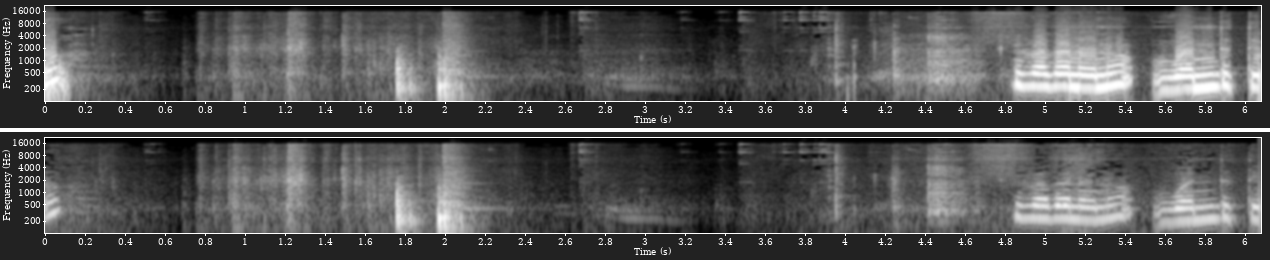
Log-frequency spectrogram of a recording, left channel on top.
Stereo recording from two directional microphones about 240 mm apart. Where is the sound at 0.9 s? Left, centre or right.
Right.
